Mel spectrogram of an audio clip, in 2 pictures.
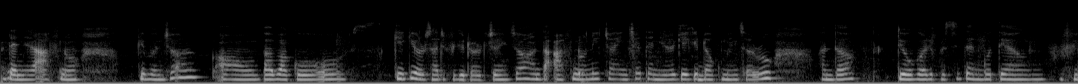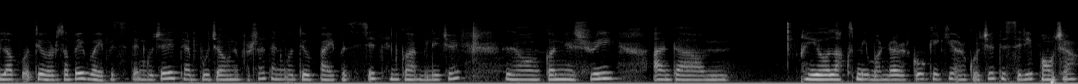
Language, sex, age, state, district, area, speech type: Nepali, female, 18-30, West Bengal, Jalpaiguri, urban, spontaneous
